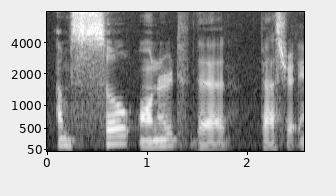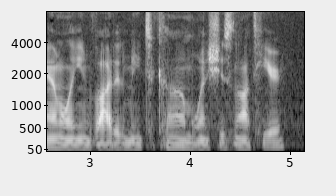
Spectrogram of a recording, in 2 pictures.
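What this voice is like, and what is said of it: Brazilian accent. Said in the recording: “I'm from Brazil. You're going to see it coming through my accent.”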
